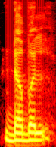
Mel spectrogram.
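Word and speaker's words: double: meaning को देखते हैं ओ यू का उच्चारण करना नहीं है आपको खाली बीएल का करना है तो बीए बन गया बल तो पूरी मीनिंग डबल डबल डबल का मतलब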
